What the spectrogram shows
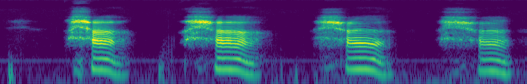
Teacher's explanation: হাকে গলার মধ্যে একটু চাপ দিয়ে উচ্চারণ করতে হবে এবং 1 সেকেন্ড টেনে পড়তে হবে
